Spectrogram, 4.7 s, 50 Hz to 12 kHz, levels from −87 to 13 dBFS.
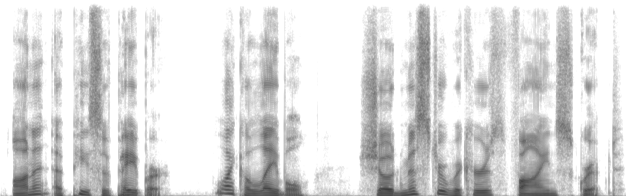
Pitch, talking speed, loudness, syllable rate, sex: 125 Hz, 180 wpm, -20 LUFS, 5.0 syllables/s, male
